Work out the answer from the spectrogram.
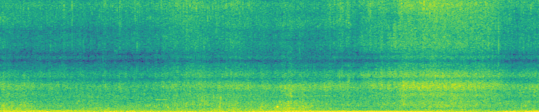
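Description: Wind rumbling steadily on the microphone over the wash of choppy water.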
